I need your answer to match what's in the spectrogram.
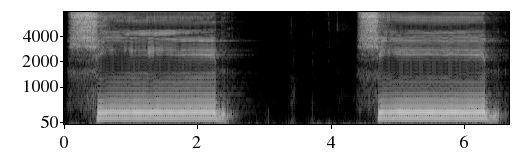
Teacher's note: زبان کے درمیان کو تالو کی طرف بلند کرتے ہوئے باریک اور پھیلتی ہوئی آواز میں پڑھیں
